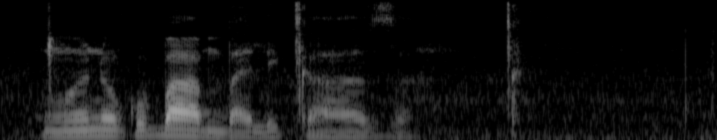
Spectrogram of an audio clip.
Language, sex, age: Swati, male, 22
